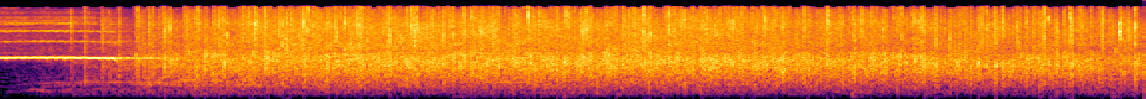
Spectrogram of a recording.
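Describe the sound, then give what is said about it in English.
On a game show, a brief, shrill whistle sounds for about half a second, then gives way to loud, steady applause from a crowd that continues evenly to the end. “… speaking as the whistle went means he gains the point.”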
